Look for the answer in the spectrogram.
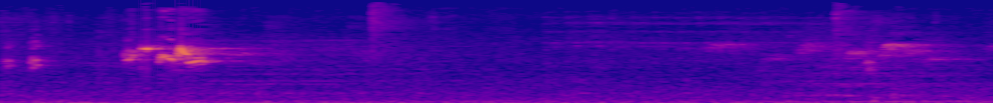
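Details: Female red-whiskered bulbul singing in the morning, a recording used to train birds to sing and to lure them to traps; a loud warbled whistled phrase near the start, then softer fluty notes later, with faint background hiss.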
